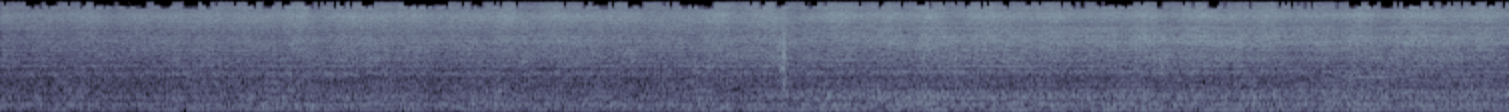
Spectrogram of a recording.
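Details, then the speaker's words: Alliance Speed Queen commercial dryer, bench-tested with door switch bypassed, after replacing damaged drum idler pulley, its nut and drum bearing slide kit to cure loud noise: smooth even drum rumble, no squeal, thump or grind; running properly. "loud noise now no any loud noise it's working properly"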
